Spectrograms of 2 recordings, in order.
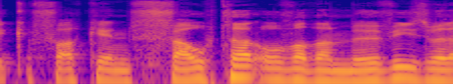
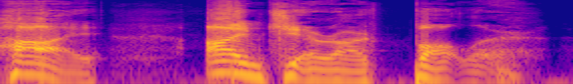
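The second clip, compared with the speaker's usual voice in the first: put-on loud mid-Atlantic accent; 5 dB louder than usual. Mocking an actor's accent as an insult to his nation, Gerard Butler transatlantic accent. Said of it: "That's transatlantic voice".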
